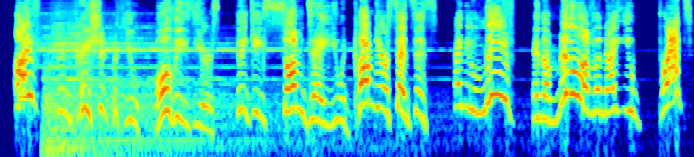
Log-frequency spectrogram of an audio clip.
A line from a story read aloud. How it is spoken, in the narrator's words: She sounded so close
